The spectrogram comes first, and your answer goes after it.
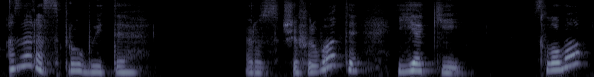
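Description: A woman teaching a video grammar lesson, slowly dictating words with care. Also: fairly high pitch, sing-song, dark tone, breathy edge. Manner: slow, careful dictation of words.

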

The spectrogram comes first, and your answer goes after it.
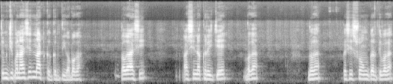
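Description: A woman's voice: on the low side, fairly even intonation, unhurried, long pauses, a little mellow. A woman vlogging about her pet cat in a playful, teasing way, often repeating words and asking viewers questions. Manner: asks the viewers questions directly.

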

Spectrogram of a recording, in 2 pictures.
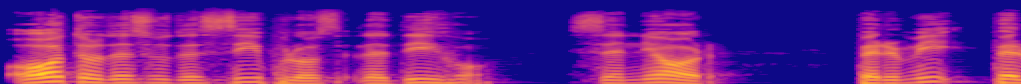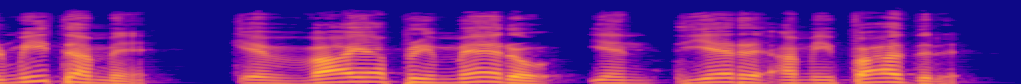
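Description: Guy reading scripture really slowly, kinda high, dry close sound. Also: fairly bright tone, dry recording. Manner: slow, careful reading with small stumbles. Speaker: scripture reader. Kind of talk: slow reading aloud of Bible verses.

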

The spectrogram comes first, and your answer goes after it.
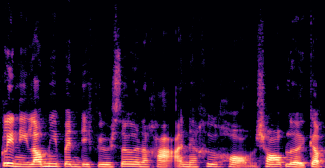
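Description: A woman's voice: mid-range voice, level tone, a little fast, a bit bright. A young woman chatting casually through a perfume review, descriptive and gushing, with polite particles. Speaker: beauty vlogger.

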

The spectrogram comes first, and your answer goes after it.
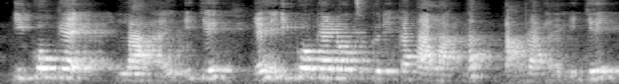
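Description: A woman's voice: high-pitched, a bit bright, slight background noise. A woman teaching a language grammar lesson, drilling examples aloud and asking her students rhetorical questions. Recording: very echoey room, voice from a distance.

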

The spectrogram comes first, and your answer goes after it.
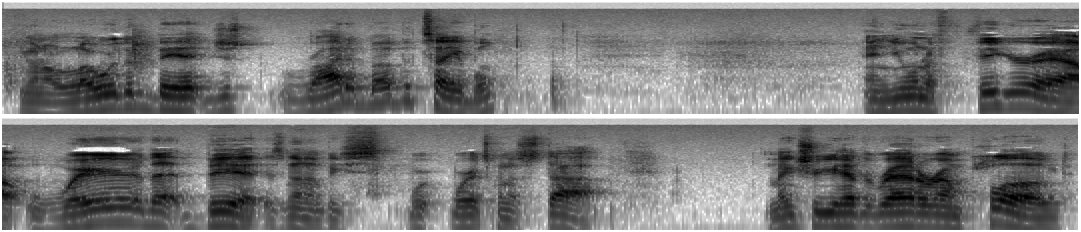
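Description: A man in his thirties, a workshop channel host, explaining step by step how to use a jig while working at the bench in a large indoor woodshop. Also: mid-range voice. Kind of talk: hands-on workshop tutorial. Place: large indoor woodworking shop.

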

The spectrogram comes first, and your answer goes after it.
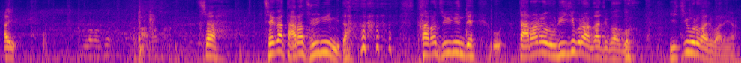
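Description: A man's voice: high voice, sing-song, moderate pace, long pauses, slight background noise. An older man chatting casually as a vlogger at his rural home, telling folksy stories and chuckling often. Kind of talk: casual vlog narration.

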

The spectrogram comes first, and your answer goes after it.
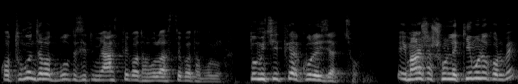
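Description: A woman's voice: high voice, steady tone, very fast, close to an everyday voice. A woman playing a husband who pleads with his angry wife to treat his sister kindly. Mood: pleading. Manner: pleading and reasoning. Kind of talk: short film acting.

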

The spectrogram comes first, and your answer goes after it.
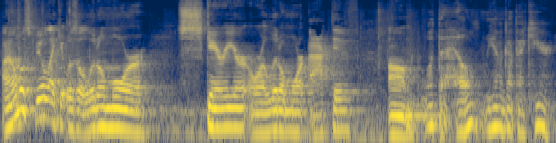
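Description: A man's voice: on the low side, measured pace, darkish tone. A man in his thirties filming a casual ghost-hunting vlog, talking in a slangy, uneasy way to viewers and spirits. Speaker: solo paranormal investigator, host. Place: abandoned jail at night, indoors and just outside. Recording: echoey empty building, faint noise.

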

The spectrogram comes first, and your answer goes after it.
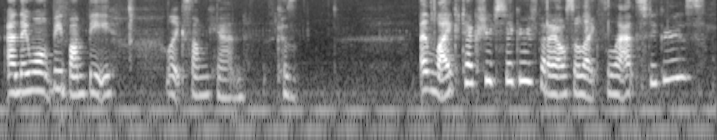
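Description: A young adult beauty vlogger, slightly ill and losing her voice, chats to camera about her haul from a cluttered bedroom, using lots of "like." Her fairly high voice is expressive, a bit bright and a little slow. A faint hiss or hum sits underneath.

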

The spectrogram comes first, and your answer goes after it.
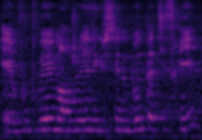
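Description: This woman in her thirties speaks fairly quickly, in a fairly high, flat voice, as she answers viewer questions to camera from her living room, often restarting and using fillers. The camera sits a bit far off, giving a roomy echo, and the background is noisy.

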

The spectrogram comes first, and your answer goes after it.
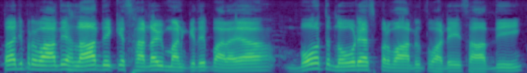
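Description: Fast-talking Punjabi man reporting. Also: on the high side, a bit bright, clean tone, dry recording. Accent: Punjabi, Majhi. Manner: earnest, pleading appeals to viewers. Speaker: news reporter. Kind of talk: field report interview. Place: village outdoors.

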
